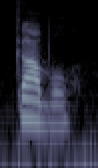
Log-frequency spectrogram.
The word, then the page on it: gobble: American English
